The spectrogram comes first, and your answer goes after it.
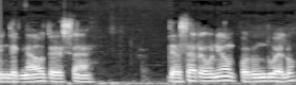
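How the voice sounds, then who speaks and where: A man talks at a medium pitch and moderate pace. His intonation is monotone and flat. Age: 60s. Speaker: abuse survivor. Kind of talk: radio interview testimony. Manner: hesitant, with fillers.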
